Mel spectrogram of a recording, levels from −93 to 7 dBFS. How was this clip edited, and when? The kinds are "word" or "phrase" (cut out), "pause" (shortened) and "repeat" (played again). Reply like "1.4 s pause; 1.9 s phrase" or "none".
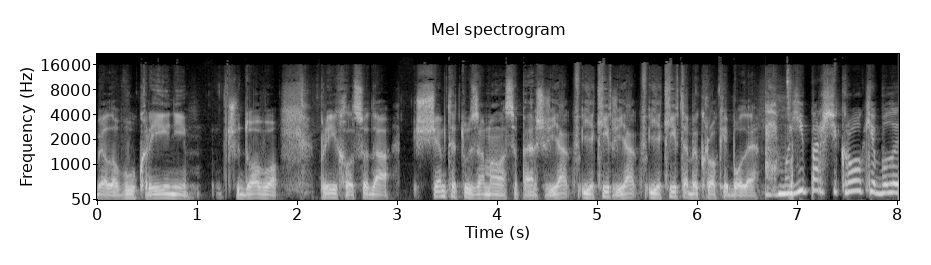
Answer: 3.1 s pause; 5.2 s repeat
